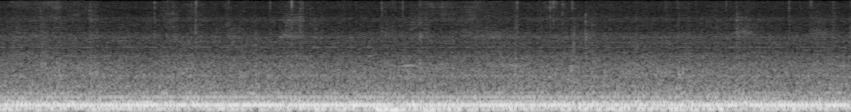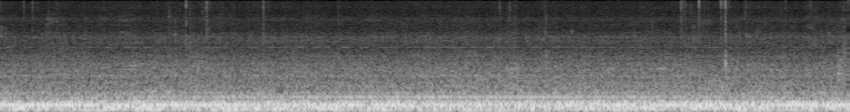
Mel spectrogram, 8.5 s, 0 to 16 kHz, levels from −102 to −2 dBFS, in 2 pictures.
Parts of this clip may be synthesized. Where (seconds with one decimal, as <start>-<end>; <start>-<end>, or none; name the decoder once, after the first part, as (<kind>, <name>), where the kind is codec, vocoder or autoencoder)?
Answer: none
